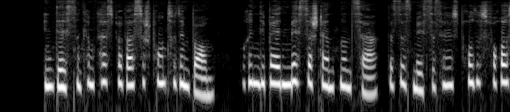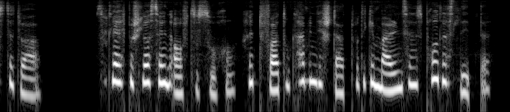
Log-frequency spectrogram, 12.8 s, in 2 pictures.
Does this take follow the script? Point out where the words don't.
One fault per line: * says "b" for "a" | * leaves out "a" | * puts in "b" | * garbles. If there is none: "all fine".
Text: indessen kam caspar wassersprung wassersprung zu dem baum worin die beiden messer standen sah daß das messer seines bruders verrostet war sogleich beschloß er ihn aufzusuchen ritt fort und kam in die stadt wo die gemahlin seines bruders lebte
* leaves out "wassersprung"
* puts in "und"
